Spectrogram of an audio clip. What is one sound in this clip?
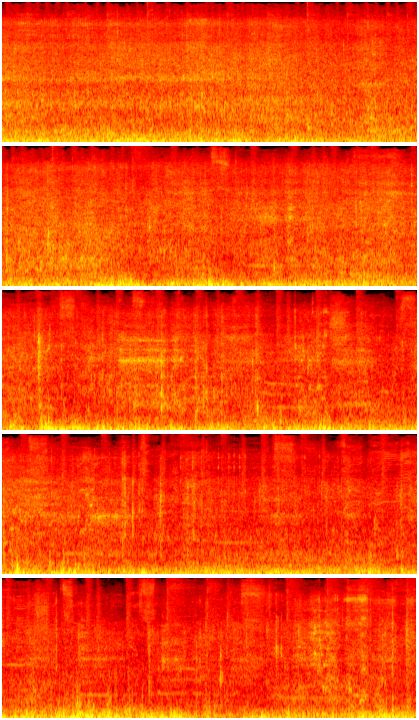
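Waves wash against rocks.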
